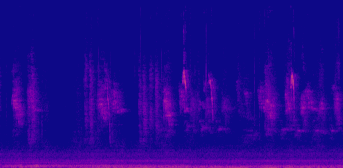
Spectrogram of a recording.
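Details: Several house sparrows chirp while bathing at a home in South Africa: dense, choppy cheeps tumbling over one another with a constant low background drone.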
